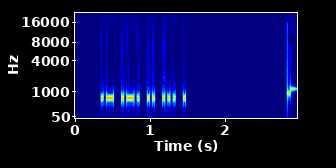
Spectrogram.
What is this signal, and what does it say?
Morse code, heard as a keyed tone, about 34 wpm, 700 Hz. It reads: ARISE
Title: Five Letter Words - 35wpm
